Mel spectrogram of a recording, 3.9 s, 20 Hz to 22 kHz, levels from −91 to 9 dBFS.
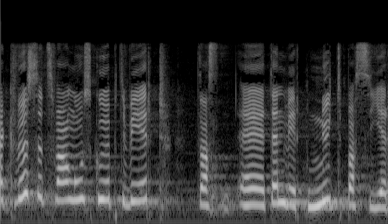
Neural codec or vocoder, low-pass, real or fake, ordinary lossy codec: none; 10.8 kHz; real; none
